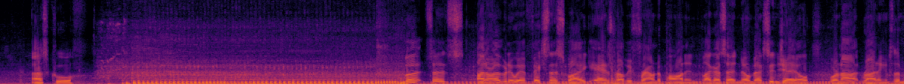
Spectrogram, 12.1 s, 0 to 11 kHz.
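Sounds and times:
dirt bike engine revving: 1.3 - 8.3.

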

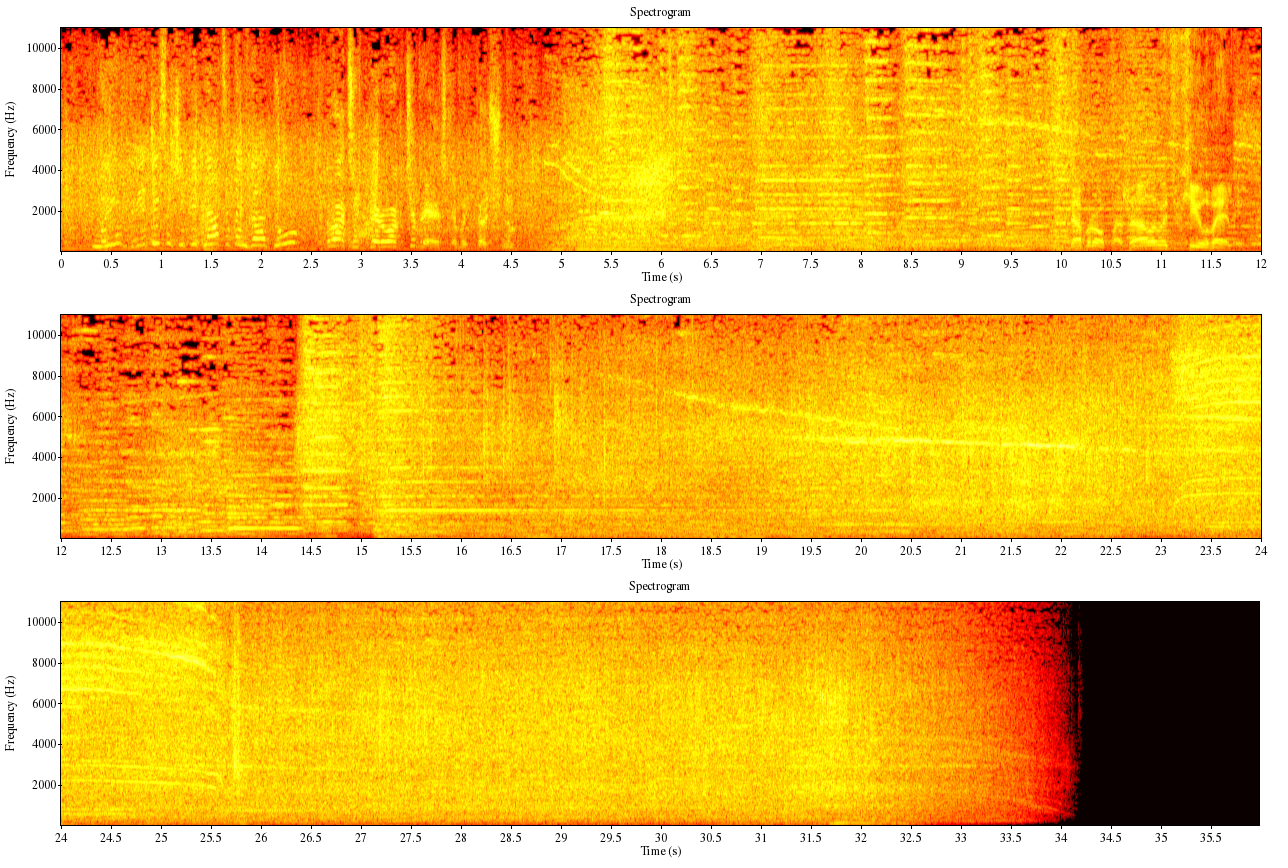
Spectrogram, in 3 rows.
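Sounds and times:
orchestral score: 4.8 - 32.6
hover jets hissing: 17.5 - 31.6
whines falling in pitch: 18.2 - 30.3.

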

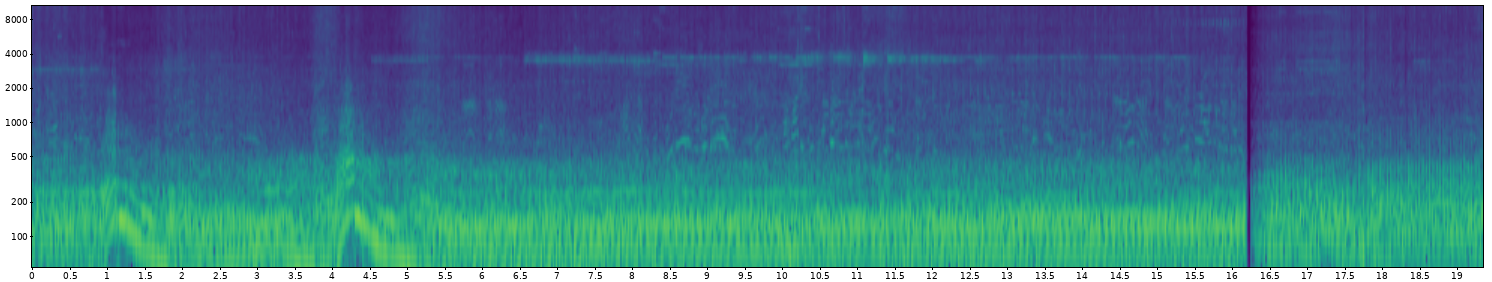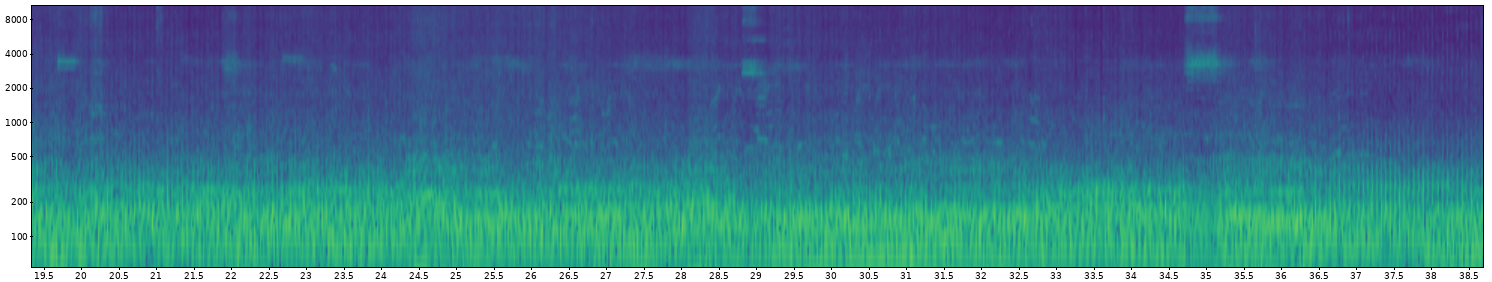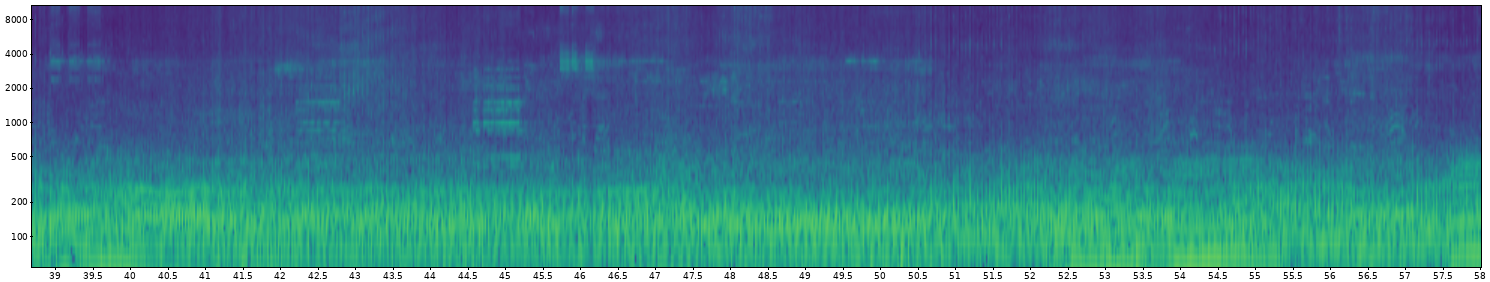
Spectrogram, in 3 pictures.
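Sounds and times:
motorcycle engines rumbling: 0.0 - 58.0
vehicle horn toots: 6.5 - 9.0, 19.6 - 20.2, 34.7 - 35.9, 38.8 - 40.5, 41.8 - 43.4, 44.5 - 47.3, 49.5 - 50.8.

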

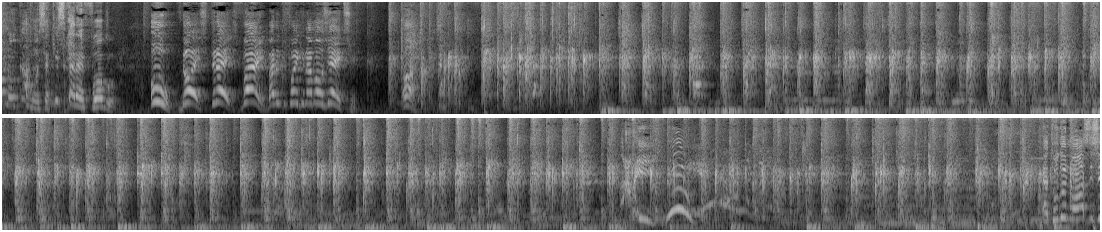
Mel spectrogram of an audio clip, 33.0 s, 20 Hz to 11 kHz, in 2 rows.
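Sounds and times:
group hand-clapping: 5.3 - 32.9
deep thumping beat: 9.0 - 18.8, 19.4 - 27.8
strummed acoustic guitar: 10.2 - 32.8.

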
